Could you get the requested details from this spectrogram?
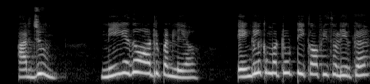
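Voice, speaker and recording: A woman performs a squeaky, cartoonish character voice at an extremely high pitch and a very fast pace. Her intonation is lively while her loudness stays very even. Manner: sarcastic, breezy.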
